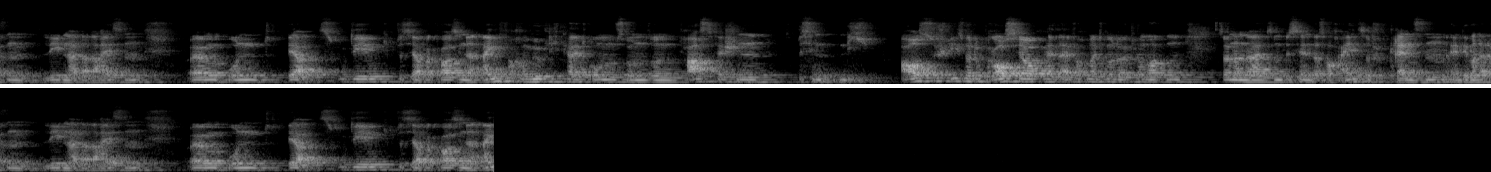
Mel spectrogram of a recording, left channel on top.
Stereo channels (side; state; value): right; drops out; at 5.0 s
